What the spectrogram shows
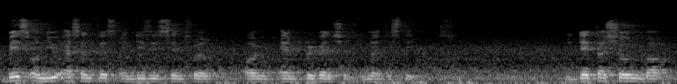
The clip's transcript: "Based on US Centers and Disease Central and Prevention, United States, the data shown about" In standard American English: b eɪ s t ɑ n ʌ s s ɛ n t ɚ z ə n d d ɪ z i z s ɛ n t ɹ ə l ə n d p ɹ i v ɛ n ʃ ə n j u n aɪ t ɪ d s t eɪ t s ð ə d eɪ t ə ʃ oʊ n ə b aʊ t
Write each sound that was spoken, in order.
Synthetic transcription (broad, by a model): b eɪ s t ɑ n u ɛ s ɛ n t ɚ s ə n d d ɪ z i s ɛ n t ɹ ə l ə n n p ɹ i v ɛ n ʃ ə n j u n aɪ t ɪ d s t eɪ t s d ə d eɪ t ə ʃ oʊ n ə b aʊ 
